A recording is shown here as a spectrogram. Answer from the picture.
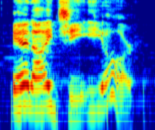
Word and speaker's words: Niger: N I g E R. Check your map. And no, that's actually how it's pronounced.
